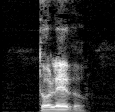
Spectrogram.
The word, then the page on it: Toledo: Spanish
